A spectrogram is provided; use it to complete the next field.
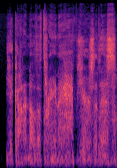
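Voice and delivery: hushed, confidential whispered aside. Breaking unwelcome news to protesters as a joke: whispering. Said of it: "I'm gonna whisper it".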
